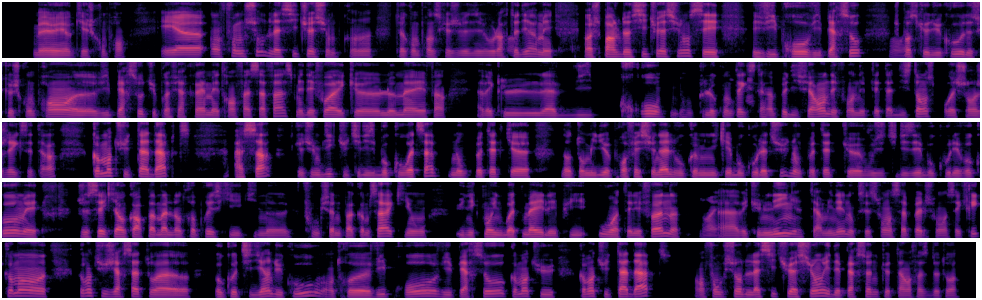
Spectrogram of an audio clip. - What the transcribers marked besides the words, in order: other background noise
- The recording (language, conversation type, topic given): French, podcast, Tu préfères parler en face ou par message, et pourquoi ?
